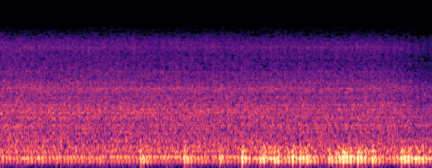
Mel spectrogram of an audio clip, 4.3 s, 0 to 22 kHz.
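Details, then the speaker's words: 01E transmission with Clutchmaster FX400 clutch: noise only with clutch pedal fully depressed in gear, none in neutral or before engagement point; idle hum gains uneven rattly chatter; clutch disc spring was about to fail, rebuilt. "clutch all the way in no sound not in gear neutral clutch in first gear if i've depressed the clutch all the way in it makes a louder noise like that"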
